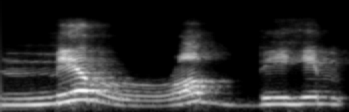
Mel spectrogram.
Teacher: ولا نقول من ربهم، هذا إظهار، إنما نقول من ربهم، فهنا ذهبت النون ودخلت في جسم الراء، فأصبحنا ننطق راء مشددة. أو قل أننا قلبنا النون راء وأدخلنا الراء في الراء فأصبحت راء واحدة مشددة. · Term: الإدغام بغير غنة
